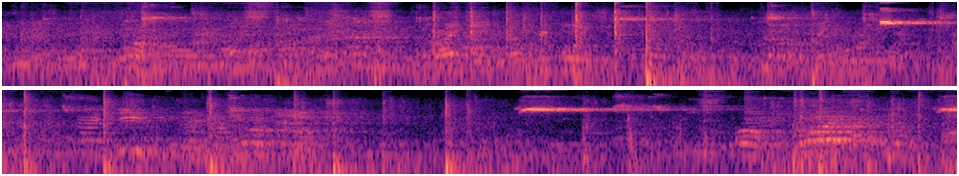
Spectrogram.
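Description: A volleyball is hit with sharp slaps that echo through a large hall.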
